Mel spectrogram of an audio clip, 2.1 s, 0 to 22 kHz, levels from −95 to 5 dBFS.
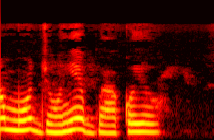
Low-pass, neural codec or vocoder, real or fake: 10.8 kHz; none; real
